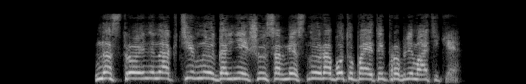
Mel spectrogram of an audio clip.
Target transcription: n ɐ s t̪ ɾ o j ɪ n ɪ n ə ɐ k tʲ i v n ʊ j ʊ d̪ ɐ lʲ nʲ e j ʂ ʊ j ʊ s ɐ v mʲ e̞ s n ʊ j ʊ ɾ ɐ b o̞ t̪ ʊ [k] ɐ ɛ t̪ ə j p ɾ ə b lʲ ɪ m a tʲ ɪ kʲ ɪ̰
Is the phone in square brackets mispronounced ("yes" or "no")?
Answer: yes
